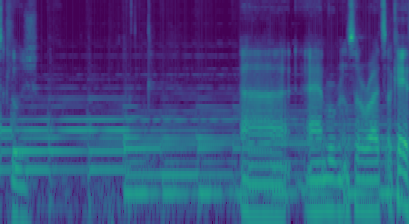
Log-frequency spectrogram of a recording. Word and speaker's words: Cluj: do that so um everyone says also the u is plain you not like moon clutch i hope it's cluj uh and rubenstein writes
